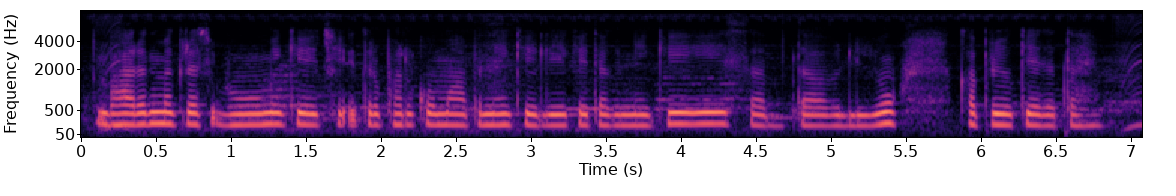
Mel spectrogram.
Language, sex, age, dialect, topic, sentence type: Hindi, female, 18-24, Awadhi Bundeli, agriculture, statement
